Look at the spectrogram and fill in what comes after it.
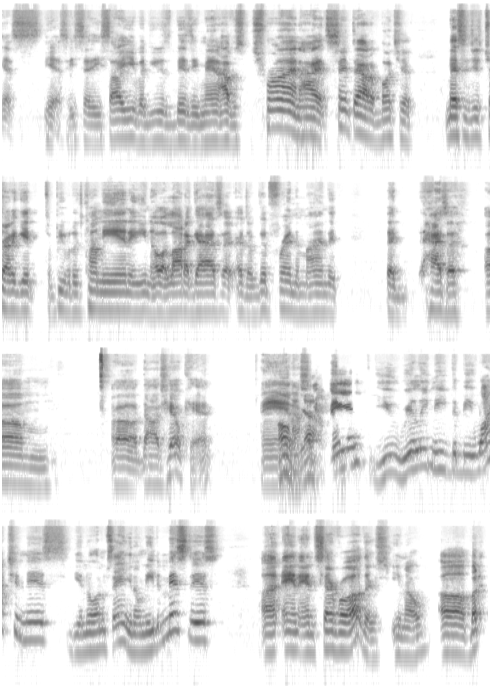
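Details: Adult male speaker; Typical speech.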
